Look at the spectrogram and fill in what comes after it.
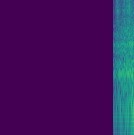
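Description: Dead silence, then about a second and a half in, the noise of a train at a station platform cuts in abruptly.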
